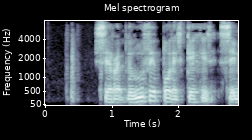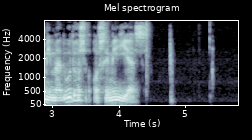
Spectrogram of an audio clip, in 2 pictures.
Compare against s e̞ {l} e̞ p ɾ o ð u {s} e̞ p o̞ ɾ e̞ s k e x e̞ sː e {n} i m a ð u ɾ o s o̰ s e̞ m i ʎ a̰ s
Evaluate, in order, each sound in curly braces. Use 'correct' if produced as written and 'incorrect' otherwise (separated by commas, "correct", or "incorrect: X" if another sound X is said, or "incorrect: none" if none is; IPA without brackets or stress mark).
incorrect: r, incorrect: θ, incorrect: m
